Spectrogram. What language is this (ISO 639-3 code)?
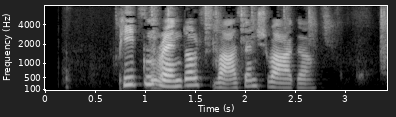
deu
